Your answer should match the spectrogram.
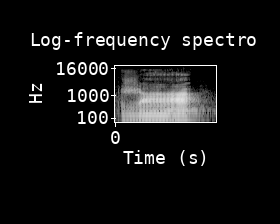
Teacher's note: óbvio que é o U, ele é tônico e está em hiato. Por isso que tem acento.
